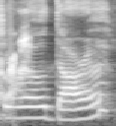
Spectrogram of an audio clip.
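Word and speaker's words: Shirodhara: can do that there's another therapy called shidara see I've heard both of them and I can never pronounce neither of them okay well we'll do it together right here shirro Dar Shiro Dar yes stream of oil on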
